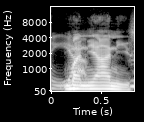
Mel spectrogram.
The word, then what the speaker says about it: Magnani: Magnani, sorry, mm-hmm.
